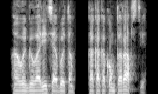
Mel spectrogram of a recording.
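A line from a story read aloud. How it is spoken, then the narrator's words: Scoffing. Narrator (Russian): хмыкнул Сорил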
